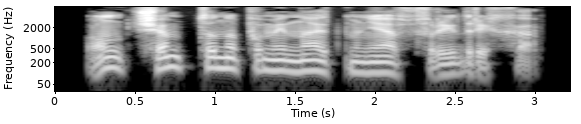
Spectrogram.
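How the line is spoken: Quiet. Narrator (Russian): тихо отвечает Виктор

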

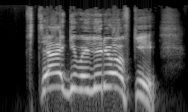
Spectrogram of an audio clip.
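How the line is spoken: Shout. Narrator (Russian): крикнул Керон

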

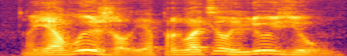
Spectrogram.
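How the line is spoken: Exclaiming. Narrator (Russian): воскликнул я

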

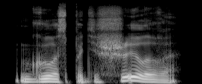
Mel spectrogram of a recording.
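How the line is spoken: Sigh. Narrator (Russian): вздохнул Димка

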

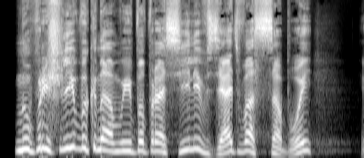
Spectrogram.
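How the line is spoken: Cheerful. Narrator (Russian): весело сказал Карандаш

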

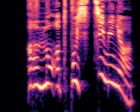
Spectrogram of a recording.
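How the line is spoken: Nearly shouting. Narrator (Russian): Почти кричала

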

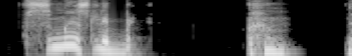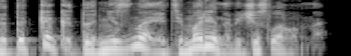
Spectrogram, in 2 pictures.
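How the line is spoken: Strained whisper. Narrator (Russian): наши голоса звучали очень громко, поэтому я старался шептать

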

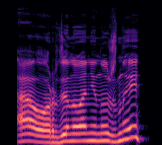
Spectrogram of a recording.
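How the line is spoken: Sarcastic question. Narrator (Russian): ехидно поинтересовался Джефф Питерс

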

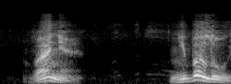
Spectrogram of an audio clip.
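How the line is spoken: Stern mother. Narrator (Russian): строго говорит мать

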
